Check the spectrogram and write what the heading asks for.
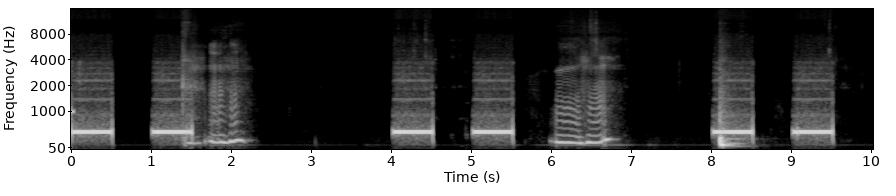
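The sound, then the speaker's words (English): Short, steady electronic telephone tones sound in evenly spaced pairs, clear, with brief bursts of talking in the gaps between them, as a call is placed to the Department of Health Regulatory Services during a live radio broadcast. “Let's give them a call this morning too, because I want to know what they regulate exactly, because they can't even give you up-to-date information.”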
